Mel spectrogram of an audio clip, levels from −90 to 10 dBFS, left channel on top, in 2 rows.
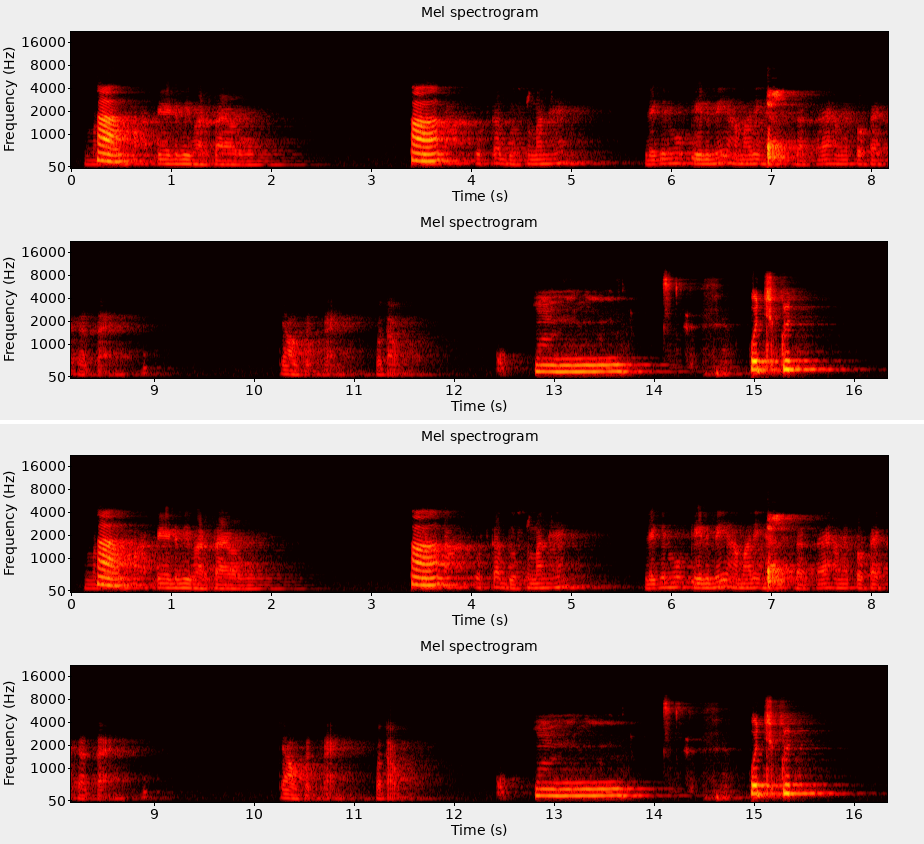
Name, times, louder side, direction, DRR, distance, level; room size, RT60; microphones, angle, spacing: voice 1, 0.1-1.9 3.5-5.0 5.7-8.7 10.2-10.9 11.2-11.5, right 1 dB, 75° right, 2 dB, 1.7 m, -46 dB
voice 2, 3.4-3.7 7.0-7.1 12.8-13.7 15.0-15.4, left 2 dB, 20° left, 9 dB, 0.7 m, -30 dB
23.0 x 17.0 x 3.5 m, 1.1 s
head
